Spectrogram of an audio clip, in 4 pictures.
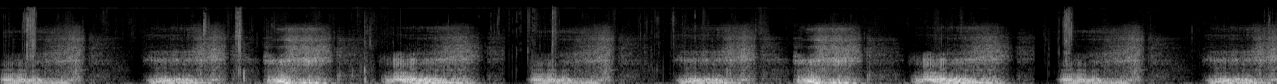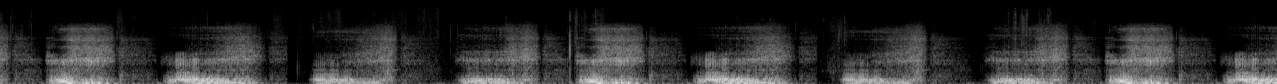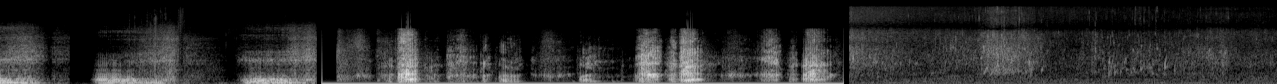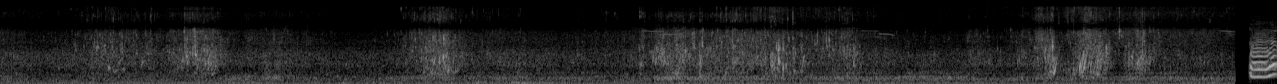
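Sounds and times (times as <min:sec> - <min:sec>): bear growling and huffing: 0:00.0 - 0:34.1.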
